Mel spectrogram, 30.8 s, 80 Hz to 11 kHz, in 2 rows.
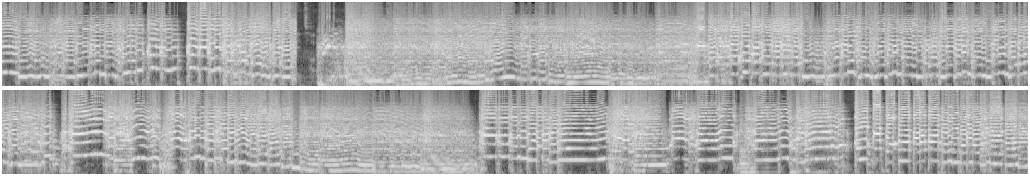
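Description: Electric guitar played through a Blackstar ID:CORE 100 combo amp with its modulation effect switched on, the notes wavering and sweeping. The playing breaks off briefly about 3 and 4.5 seconds in and again near the end.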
